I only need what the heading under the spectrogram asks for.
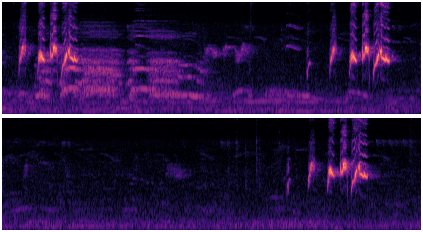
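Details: Red-whiskered bulbul in short song style, singing eagerly. Three quick phrases of three or four bright, lilting whistled notes come roughly every three to four seconds. Softer warbling follows the first phrase, over quiet background noise.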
